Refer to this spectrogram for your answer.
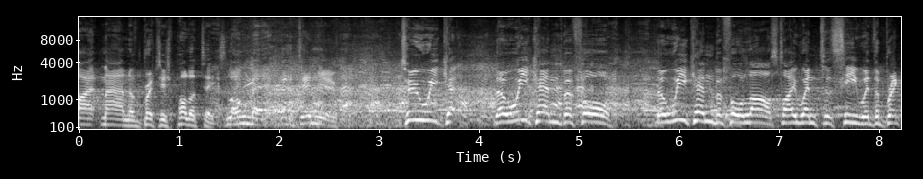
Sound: laughter

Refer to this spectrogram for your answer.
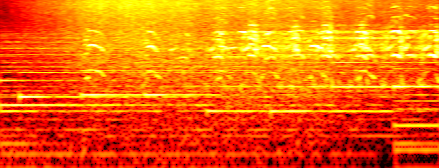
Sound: ocean waves crashing and seagulls squawking

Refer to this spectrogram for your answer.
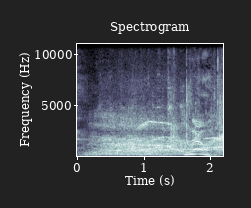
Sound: audience cheers

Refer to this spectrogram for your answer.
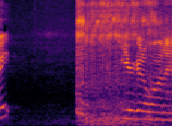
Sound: farting noise

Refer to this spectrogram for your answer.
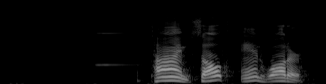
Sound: bell pings

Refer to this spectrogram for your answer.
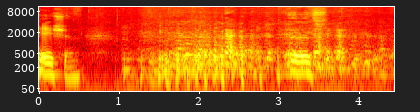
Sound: laughter

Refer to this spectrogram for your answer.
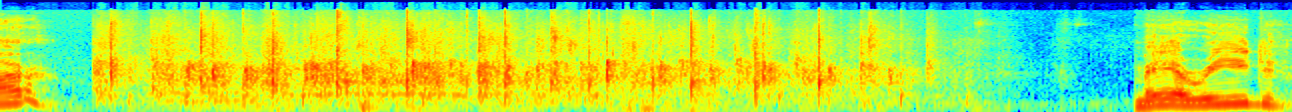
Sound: attendees clapping and cheering

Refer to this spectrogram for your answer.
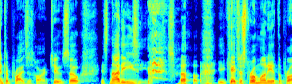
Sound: laughs

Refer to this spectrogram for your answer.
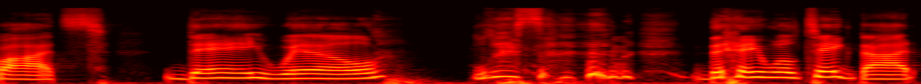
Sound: chuckles

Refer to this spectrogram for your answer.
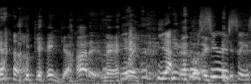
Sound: laughs

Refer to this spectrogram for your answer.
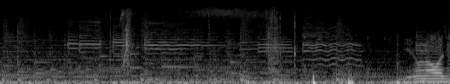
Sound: reel whizzes

